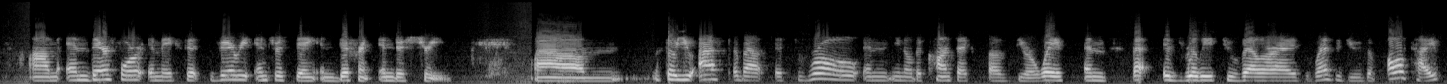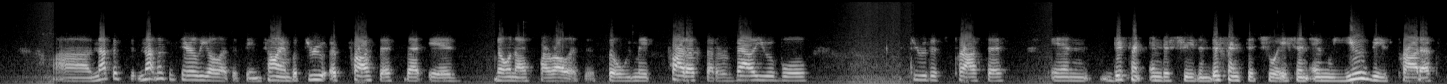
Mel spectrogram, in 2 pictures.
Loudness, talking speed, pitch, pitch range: -18 LUFS, 160 wpm, 180 Hz, 170-200 Hz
